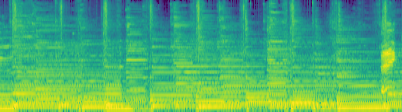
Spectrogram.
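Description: Instrumental break of a live acoustic band: two Martin acoustic guitars strummed and picked over a Fender Jazz Bass line, with a shaker. A singing voice comes in near the end.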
